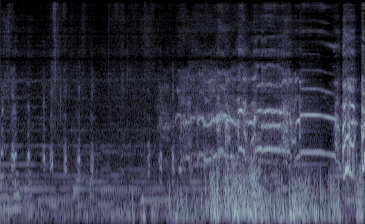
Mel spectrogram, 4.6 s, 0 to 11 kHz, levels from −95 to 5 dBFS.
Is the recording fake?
yes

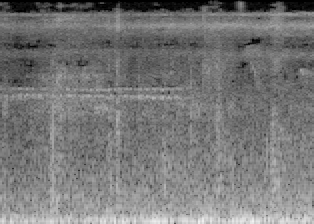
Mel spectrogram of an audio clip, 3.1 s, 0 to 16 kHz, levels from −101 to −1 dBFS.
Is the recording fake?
yes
